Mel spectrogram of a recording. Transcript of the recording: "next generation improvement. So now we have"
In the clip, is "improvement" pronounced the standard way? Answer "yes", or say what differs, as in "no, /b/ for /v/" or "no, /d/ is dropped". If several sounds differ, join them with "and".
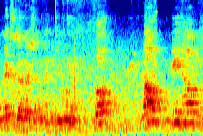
no, /v/ is dropped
